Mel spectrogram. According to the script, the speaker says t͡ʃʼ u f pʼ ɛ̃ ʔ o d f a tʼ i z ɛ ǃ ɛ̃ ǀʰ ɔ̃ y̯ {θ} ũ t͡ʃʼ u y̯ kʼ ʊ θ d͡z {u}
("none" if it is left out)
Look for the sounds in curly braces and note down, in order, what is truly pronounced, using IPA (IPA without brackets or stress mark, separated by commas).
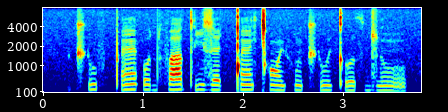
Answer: f, ũ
